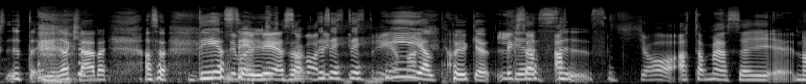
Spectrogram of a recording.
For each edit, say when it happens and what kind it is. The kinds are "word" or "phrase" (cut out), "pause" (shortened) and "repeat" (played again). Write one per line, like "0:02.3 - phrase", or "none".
0:03.5 - repeat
